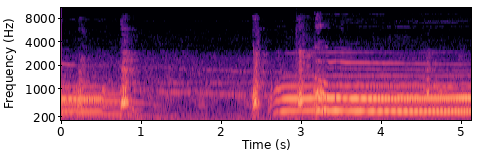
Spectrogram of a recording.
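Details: Samoyed dog giving short yips and rising whines that lead into a sustained, steady howl that holds its pitch for the final two seconds.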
